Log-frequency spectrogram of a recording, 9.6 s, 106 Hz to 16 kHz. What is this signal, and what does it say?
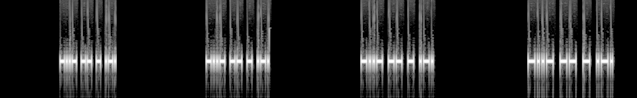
Morse code, heard as a keyed tone, about 45 wpm, 700 Hz. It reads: XMTR XMTR XMTR XMTR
